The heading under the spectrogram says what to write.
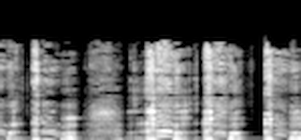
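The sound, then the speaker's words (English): Several small coughs in quick succession, about five short bursts spread over two seconds, moderately loud, with no talking around them, as the characters Bramwell Brown, Duck and Rabbit run into a room. “Before Old Bear could answer, Bramwell Brown, Duck and Rabbit ran into the room, but they were all coughing a little bit.”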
